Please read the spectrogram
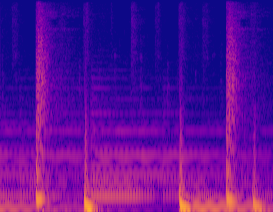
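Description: Background music with a steady beat: sustained instrumental tones over regular drum hits with deep kick thumps.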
